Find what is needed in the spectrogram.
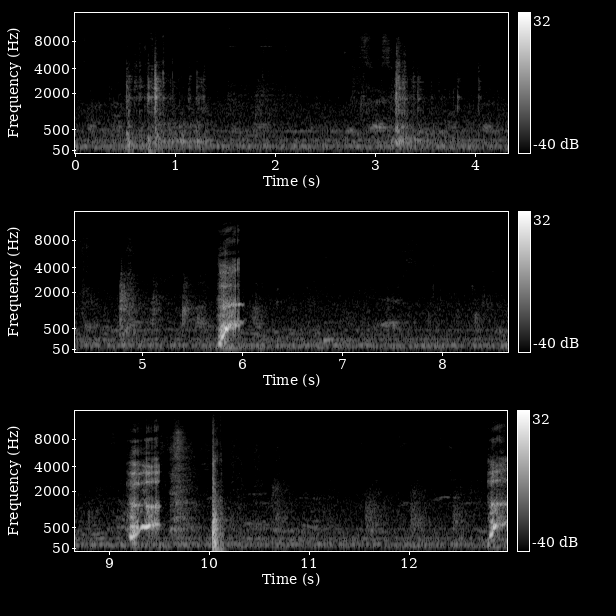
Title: Hiccup, Up, And Away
